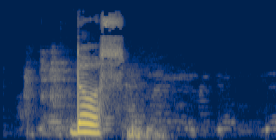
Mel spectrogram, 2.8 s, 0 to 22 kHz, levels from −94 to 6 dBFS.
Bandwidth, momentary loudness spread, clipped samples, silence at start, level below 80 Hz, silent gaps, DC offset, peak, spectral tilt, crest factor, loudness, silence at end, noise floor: 15 kHz; 27 LU; under 0.1%; 0.5 s; -62 dBFS; none; under 0.1%; -2 dBFS; -5 dB/octave; 20 dB; -17 LUFS; 1.25 s; -55 dBFS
